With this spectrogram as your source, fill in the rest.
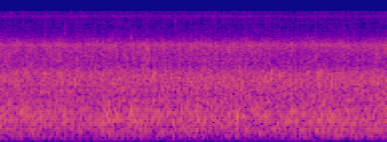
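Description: Water rushes continuously in a broad, steady roar from Dabarkhola Waterfall in Badamba, Cuttack, with no voices.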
